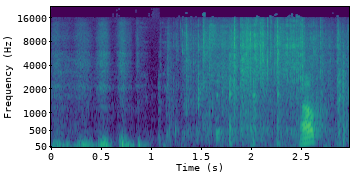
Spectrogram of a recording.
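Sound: wrapping paper crinkling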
